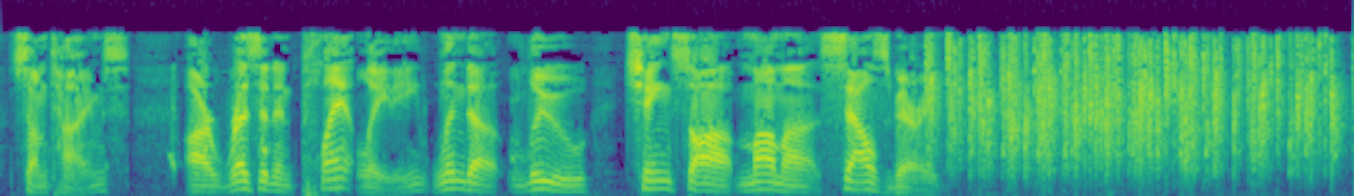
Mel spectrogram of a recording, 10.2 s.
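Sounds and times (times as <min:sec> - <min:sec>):
speech: 0:00.1 - 0:07.2
studio audience applause sound effect: 0:07.1 - 0:10.1.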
